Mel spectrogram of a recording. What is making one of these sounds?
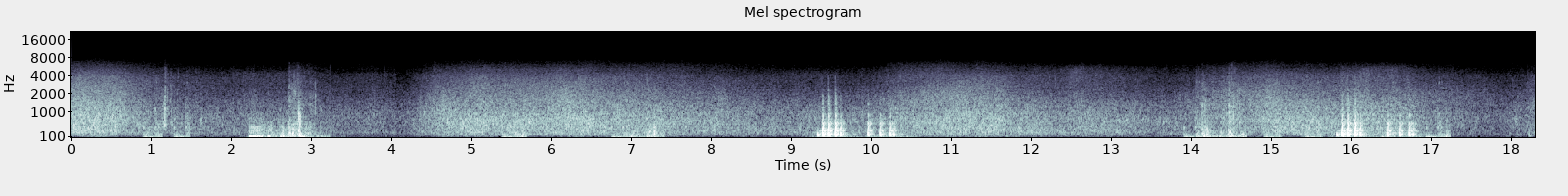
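Wooden planks thud and knock as a boat rocks.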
